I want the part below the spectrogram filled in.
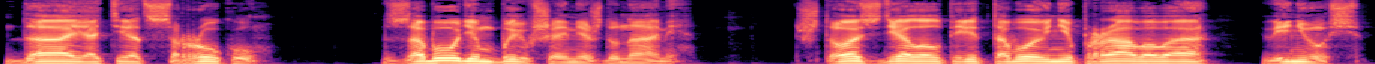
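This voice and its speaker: A man voicing a stern, proud Cossack warrior husband who gives commanding, defiant shouts, in a dramatic audiobook reading. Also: low-pitched, slow. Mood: grave, tender.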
